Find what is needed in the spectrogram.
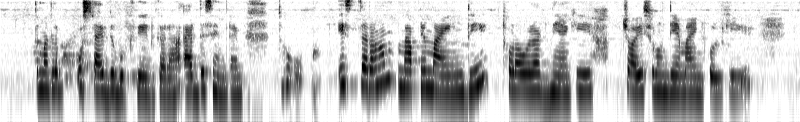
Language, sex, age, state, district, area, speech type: Dogri, female, 18-30, Jammu and Kashmir, Jammu, rural, spontaneous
